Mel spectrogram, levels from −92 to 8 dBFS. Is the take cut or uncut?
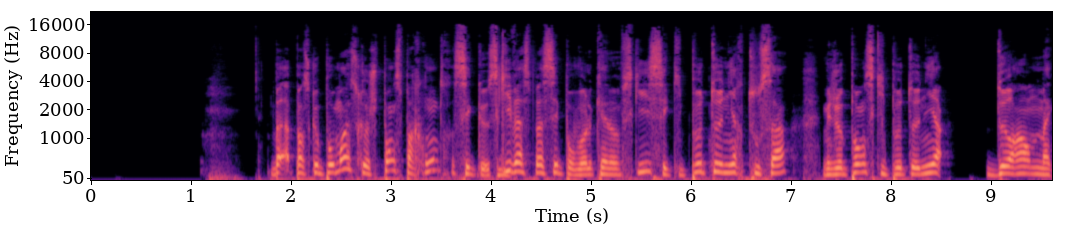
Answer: uncut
